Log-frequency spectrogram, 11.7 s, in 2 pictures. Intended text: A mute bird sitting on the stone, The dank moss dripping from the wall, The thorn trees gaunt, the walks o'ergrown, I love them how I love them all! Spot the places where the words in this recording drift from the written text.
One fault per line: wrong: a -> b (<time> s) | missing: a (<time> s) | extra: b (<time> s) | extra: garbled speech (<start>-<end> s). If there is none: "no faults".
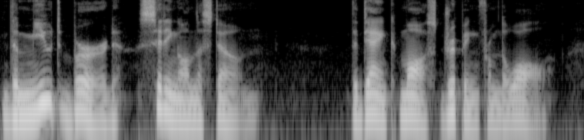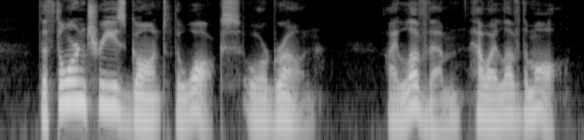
wrong: A -> The (0.0 s)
